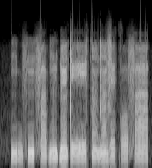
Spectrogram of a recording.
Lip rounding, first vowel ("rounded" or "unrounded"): rounded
